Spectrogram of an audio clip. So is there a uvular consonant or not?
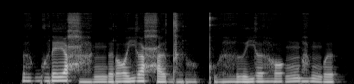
no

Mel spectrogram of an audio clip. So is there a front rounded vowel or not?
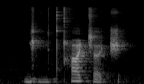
yes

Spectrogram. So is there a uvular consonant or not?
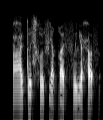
yes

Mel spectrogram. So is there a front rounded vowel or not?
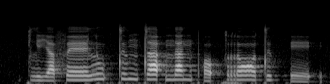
no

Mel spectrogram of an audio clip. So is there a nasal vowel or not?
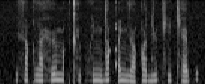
no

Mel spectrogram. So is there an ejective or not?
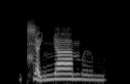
no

